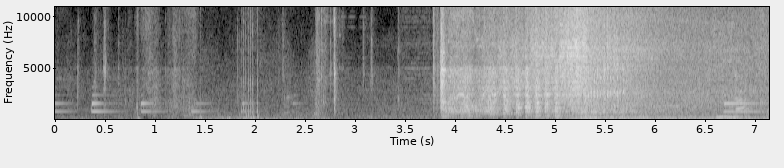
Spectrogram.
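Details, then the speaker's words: 2005 Ford Crown Victoria Police Interceptor V8, suspected bad fuel pump, runs only about a minute on fuel poured into the intake; on a jump box it starts right up into a steady fast idle, engine sounds good. "All right, started right up. The engine sounds good."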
